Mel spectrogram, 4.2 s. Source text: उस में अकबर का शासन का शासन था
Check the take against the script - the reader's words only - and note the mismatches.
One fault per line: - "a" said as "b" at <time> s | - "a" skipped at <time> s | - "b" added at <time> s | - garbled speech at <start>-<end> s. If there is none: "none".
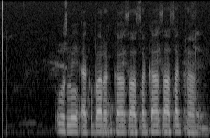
none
